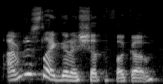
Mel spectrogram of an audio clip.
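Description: A woman's voice: medium pitch, husky, poor audio. A young woman co-hosting a casual podcast, chatty and self-deprecating, swearing freely. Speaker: podcast co-host.

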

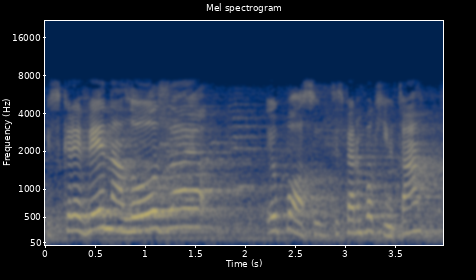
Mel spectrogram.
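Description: A woman's voice: high voice, moderate pace, a little hiss or hum. Patient Brazilian woman teacher, echoey classroom. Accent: Brazilian Portuguese. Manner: patient, explains step by step with frequent tag questions. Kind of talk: classroom explanation. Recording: echoey, dull lo-fi room recording.

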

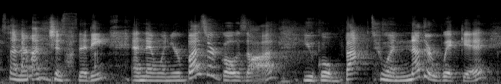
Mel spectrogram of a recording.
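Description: A guest relating her personal cancer story, this young woman talks casually in a mid-range voice at an ordinary pace. Animated, she slips into the voices of those she's quoting.

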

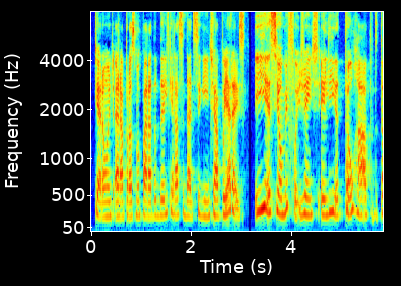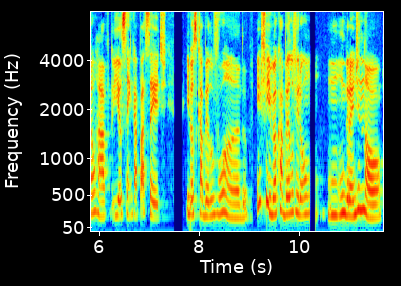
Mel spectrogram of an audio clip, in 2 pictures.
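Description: A young woman with a Cearense Brazilian accent, telling a story in casual chat and acting out the dialogue. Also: a little high. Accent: Cearense Brazilian Portuguese. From Ceará, Brazil. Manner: animated, acts out dialogue, fast. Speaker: storyteller guest.

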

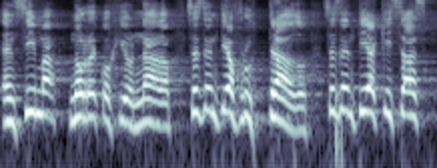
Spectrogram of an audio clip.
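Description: A man preaching a sermon as pastor, emphatic and rising to loud bursts, often calling for amens from the congregation. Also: sits high, animated, normal speed. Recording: long hall reverb.

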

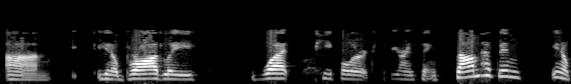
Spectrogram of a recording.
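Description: Woman, American accent, husky voice, halting campaign town hall talk, dry muffled telephone sound. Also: lowish voice. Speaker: city council member running for mayor, hosting a town hall. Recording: dull, lo-fi telephone line.

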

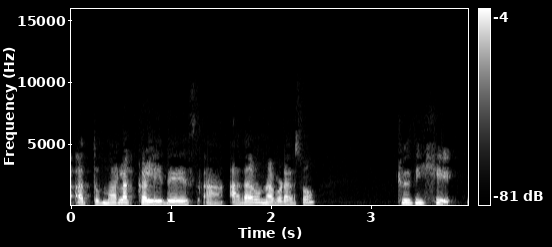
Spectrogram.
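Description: A woman's voice: mid-range voice, no echo. Young adult woman nurse, earnest heartfelt storyteller coaching students; slightly muffled, dry recording. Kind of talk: casual spoken monologue to nursing students.

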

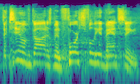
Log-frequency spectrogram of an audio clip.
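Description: A man's voice: high voice, fairly quick, pushed and bright. A man preaching a sermon line by line for an interpreter, emphatic and calling for amens. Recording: reverberant hall with faint noise.

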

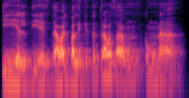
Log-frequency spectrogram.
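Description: A man's voice: medium pitch, moderate pace, gravelly. A Mexican man, a comedian, telling stories in casual chat and acting out the voices of the people in them. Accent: Mexican Spanish. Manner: animated, acts out shouting voices in his stories.

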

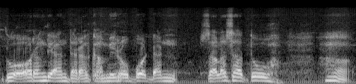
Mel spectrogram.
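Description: A frightened henchman pleads with his chief, stumbling over his words with stammered "eh"s. His voice is slightly high and a little rough. He is heard in an old radio play. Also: fairly even intonation, moderate pace, dark tone, a little hiss or hum. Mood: fearful pleading. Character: frightened male henchman begging forgiveness.

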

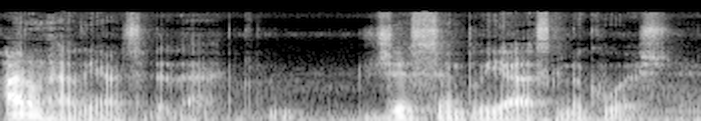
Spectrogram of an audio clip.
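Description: A man from the United States hosting a podcast, telling a personal story in a measured, reflective way with a wry edge. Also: extremely low pitch, expressive, creaky, loud music behind the voice. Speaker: podcast host. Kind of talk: scripted personal monologue.

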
